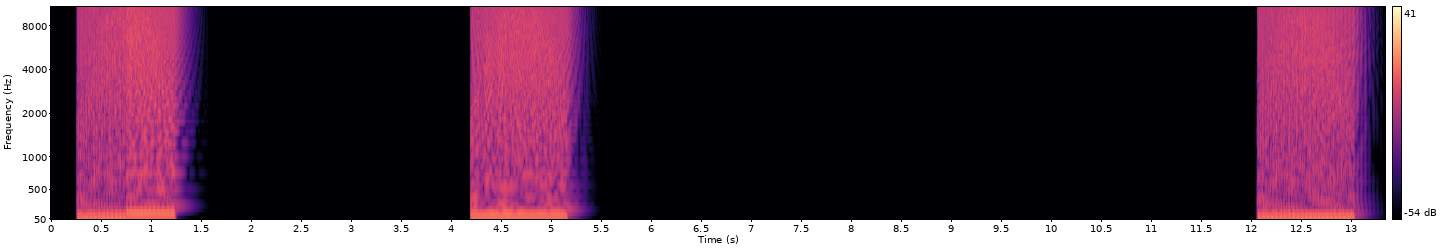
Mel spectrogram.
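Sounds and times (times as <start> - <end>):
bass in B minor: 0.3 - 1.3, 4.2 - 5.2, 12.1 - 13.1.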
